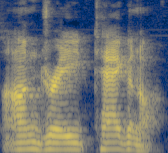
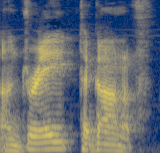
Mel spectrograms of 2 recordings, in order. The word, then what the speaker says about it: Andrei Taganov: like you like me you think it's andre taganoff but she pronounces it andrei taganov and it's kira argunava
